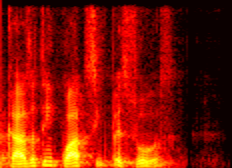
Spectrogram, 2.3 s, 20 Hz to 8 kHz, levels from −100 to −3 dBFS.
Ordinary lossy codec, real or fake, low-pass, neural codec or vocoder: none; fake; none; codec, 16 kHz, 4.8 kbps, FACodec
